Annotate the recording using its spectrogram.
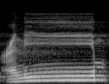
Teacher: Alim mat arid disukun 4 harakat kita panjangkan.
